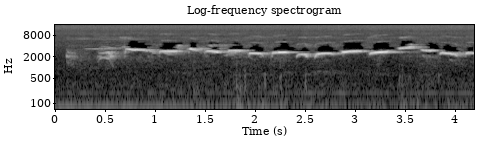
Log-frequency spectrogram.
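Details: Orange-headed Thrush, recorded clearly as a call said to draw birds in quickly, singing a continuous, varied warble of sweet, slurred phrases, rising and falling at a fairly high pitch, over a faint low hum.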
